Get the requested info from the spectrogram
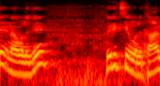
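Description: A man's voice speaking in two drawn-out stretches with a short pause between them.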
